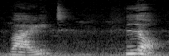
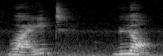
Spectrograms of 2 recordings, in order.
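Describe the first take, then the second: No difference in how they are said.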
